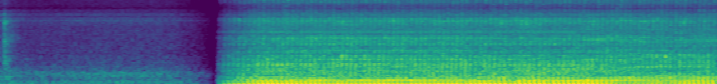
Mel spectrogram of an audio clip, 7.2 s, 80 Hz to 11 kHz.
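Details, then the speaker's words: Rebuilt 150cc GY6 engine in a Blade 150 / RZR170 clone UTV, cold out, just started: catches after a couple of seconds into fast, slightly uneven chatter; smoke clearing, idle running high, nothing really hooked up yet. "It's cold out, but trying to stop smoking, that was what I was worried about. Running idle and high, but I gotta play with all that stuff."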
